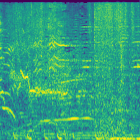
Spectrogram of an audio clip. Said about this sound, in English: Explosion.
